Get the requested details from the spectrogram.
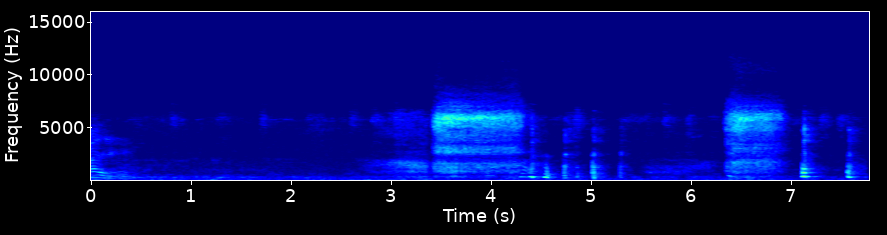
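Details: Person with allergies and a blocked nose: two long, forceful nose blows, each followed by short wet sniffs and snorts. Sneezing and a nosebleed are also reported.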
